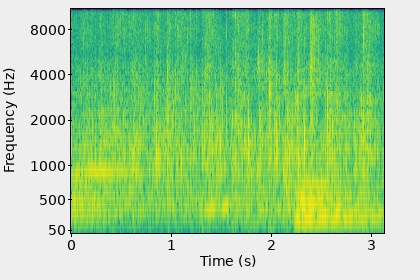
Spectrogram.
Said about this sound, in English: Everybody stand up. Praise the Lord. Give the Lord a clap offering. Come on. Give the Lord God a clap offering. Amen, somebody.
